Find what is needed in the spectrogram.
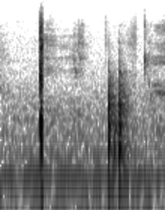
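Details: Cough from a student who has been sick for the past week: a single short cough, then a double cough a second later, in a quiet room.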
